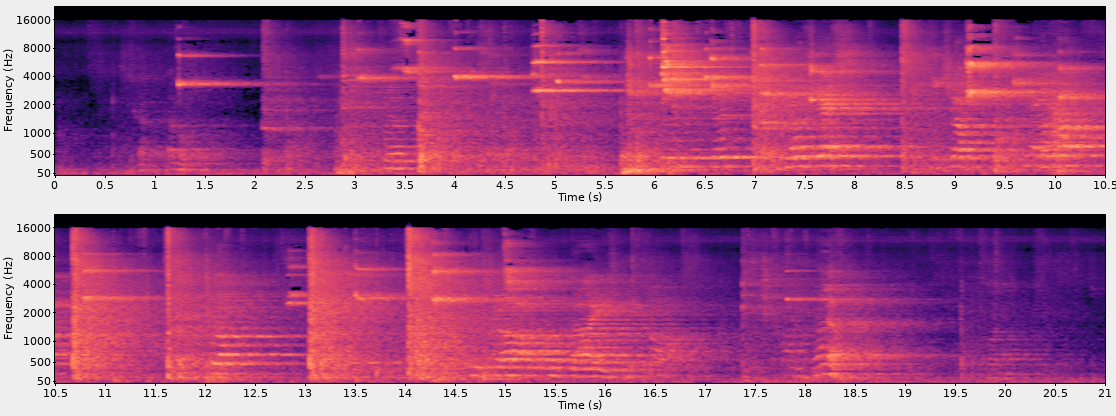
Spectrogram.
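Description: Badminton rally in a large echoing hall: sharp cracks of rackets striking the shuttlecock roughly once a second, starting about three seconds in and stopping about three-quarters of the way through. Short high squeaks of shoes on the wooden court come between the hits.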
